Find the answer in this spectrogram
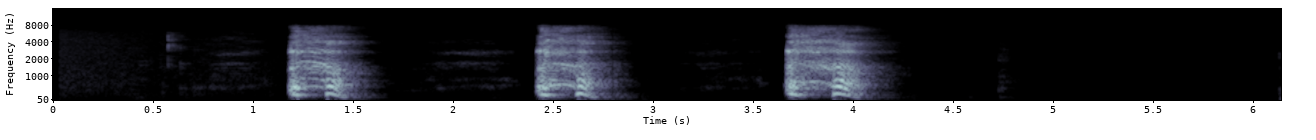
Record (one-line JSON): {"three_cough_length": "6.1 s", "three_cough_amplitude": 29910, "three_cough_signal_mean_std_ratio": 0.31, "survey_phase": "beta (2021-08-13 to 2022-03-07)", "age": "65+", "gender": "Male", "wearing_mask": "No", "symptom_none": true, "smoker_status": "Never smoked", "respiratory_condition_asthma": false, "respiratory_condition_other": false, "recruitment_source": "REACT", "submission_delay": "3 days", "covid_test_result": "Negative", "covid_test_method": "RT-qPCR", "influenza_a_test_result": "Negative", "influenza_b_test_result": "Negative"}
